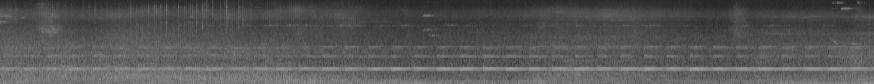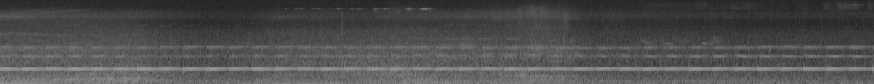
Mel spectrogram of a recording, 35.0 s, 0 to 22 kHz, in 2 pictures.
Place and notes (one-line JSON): {"title": "中正二路, Yingge Dist., New Taipei City - the train runs through", "date": "2017-08-25 12:53:00", "description": "in the railway, traffic sound, The train runs through\nZoom H2n MS+XY", "latitude": "24.95", "longitude": "121.34", "altitude": "60", "timezone": "Asia/Taipei"}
